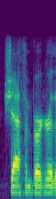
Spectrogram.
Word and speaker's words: Schaffenberger: often that particle Schaffen is anglicized to Schaefer or Schaffen in English. But since Mr. Schaffenberger is a first-generation German immigrant. He probably might have retained something closer to the original German pronunciation. So I'm going to go with Schaffenberger for the rest of this episode.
